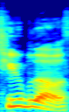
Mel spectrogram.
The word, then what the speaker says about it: Hublot: you go hublot we're talking hublot brendolero call pronounced hublot thank you for the pronunciation there really appreciate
